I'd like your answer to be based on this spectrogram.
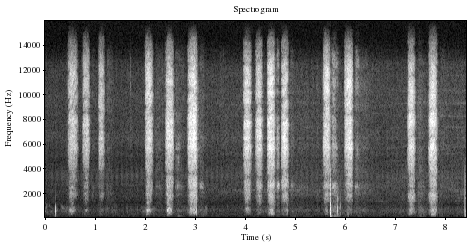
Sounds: Sniff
